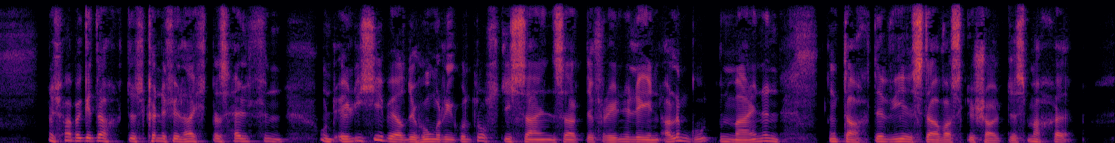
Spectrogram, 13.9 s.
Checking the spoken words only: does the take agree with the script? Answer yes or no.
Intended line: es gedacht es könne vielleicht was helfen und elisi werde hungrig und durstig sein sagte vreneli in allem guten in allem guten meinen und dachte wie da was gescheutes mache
no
